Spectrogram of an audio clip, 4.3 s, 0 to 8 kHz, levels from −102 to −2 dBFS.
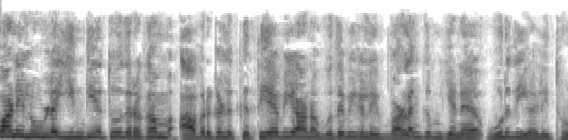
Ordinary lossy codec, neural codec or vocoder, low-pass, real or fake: AAC, 48 kbps; vocoder, 44.1 kHz, 128 mel bands every 256 samples, BigVGAN v2; 7.2 kHz; fake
